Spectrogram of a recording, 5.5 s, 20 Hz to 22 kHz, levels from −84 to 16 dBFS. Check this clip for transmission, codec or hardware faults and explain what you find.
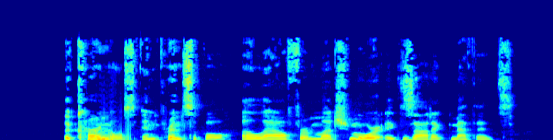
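One fault is audible in this speech clip: robotic sound from repeated short buffers. It runs from about 1.00 s to 1.31 s, ending just before "in principle allow for". The speech turns into a rigid, metallic buzz at 200 Hz that still roughly tracks the talking. The likely cause is audio arriving too seldom, so playback loops a 5 ms slice instead. Most of that stretch is repeats, and the real audio there is skipped.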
